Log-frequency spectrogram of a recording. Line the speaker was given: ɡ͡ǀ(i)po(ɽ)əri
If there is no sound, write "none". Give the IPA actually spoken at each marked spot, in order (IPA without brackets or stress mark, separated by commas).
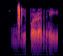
i, ɭ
